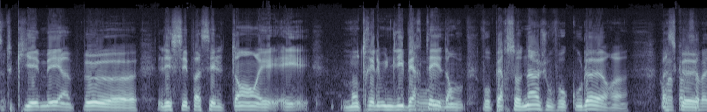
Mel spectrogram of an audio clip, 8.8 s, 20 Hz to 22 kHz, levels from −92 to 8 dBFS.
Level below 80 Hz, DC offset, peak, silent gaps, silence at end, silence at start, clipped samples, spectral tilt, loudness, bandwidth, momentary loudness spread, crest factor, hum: -52 dBFS; under 0.1%; -6 dBFS; none; 0 s; 0 s; under 0.1%; -5 dB/octave; -16 LUFS; 16 kHz; 9 LU; 10 dB; none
